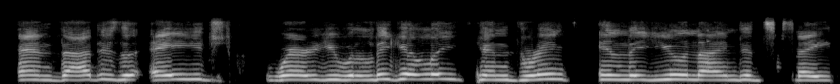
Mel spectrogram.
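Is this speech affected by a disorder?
Yes: hydrocephalus with shunt failure.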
